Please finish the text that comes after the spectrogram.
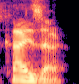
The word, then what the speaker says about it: Caesar: of course you know the Romans didn't pronounce it as Caesar but as Kaiser which is a German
